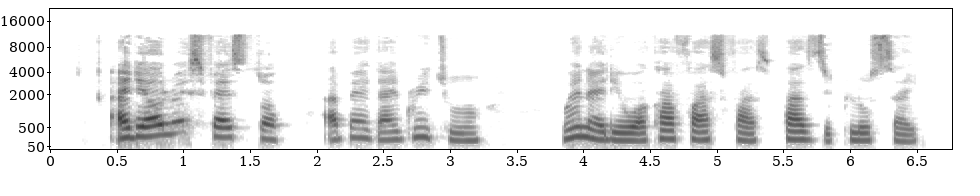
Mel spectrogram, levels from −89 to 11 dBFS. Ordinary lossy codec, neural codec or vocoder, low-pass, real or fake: MP3, 48 kbps; none; 14.4 kHz; real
